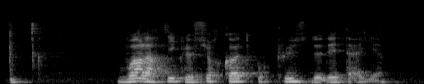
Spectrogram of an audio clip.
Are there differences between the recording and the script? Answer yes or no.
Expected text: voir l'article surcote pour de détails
yes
